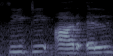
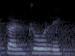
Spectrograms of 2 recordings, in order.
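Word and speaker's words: Ctrl: इज कंट्रोल प् सी सीटी आर एल का फुल फॉर्म उसको हम प्रोनाउंस करते हैं कंट्रोल कोई भी सीटीआर एल नहीं बोलेगा इट इज कॉल्ड एस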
